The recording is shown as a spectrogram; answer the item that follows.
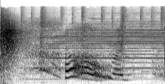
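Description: A sharp whip-like swoosh sound effect at the start that fades out quickly, then a high voice-like sound gliding up and down for about a second, over faint sustained music tones.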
